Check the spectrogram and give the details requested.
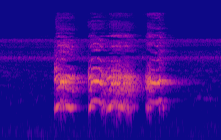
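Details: Sumatran red junglefowl, wild, caught with a decoy, crowing in three hoarse, shrill segments, a short opening note, a longer middle and a fading final note, with a thin steady high tone throughout.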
